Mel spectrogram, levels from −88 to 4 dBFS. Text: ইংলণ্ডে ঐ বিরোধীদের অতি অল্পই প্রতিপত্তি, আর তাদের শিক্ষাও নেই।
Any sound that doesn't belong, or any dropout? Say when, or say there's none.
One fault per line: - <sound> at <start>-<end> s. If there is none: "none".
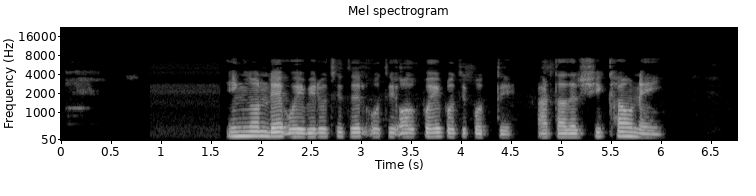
none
